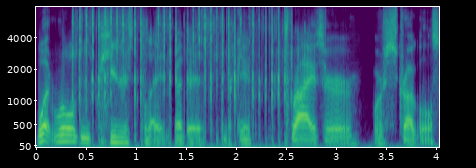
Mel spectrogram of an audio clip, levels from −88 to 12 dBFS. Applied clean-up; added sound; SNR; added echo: neural diffusion model UNIVERSE++.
